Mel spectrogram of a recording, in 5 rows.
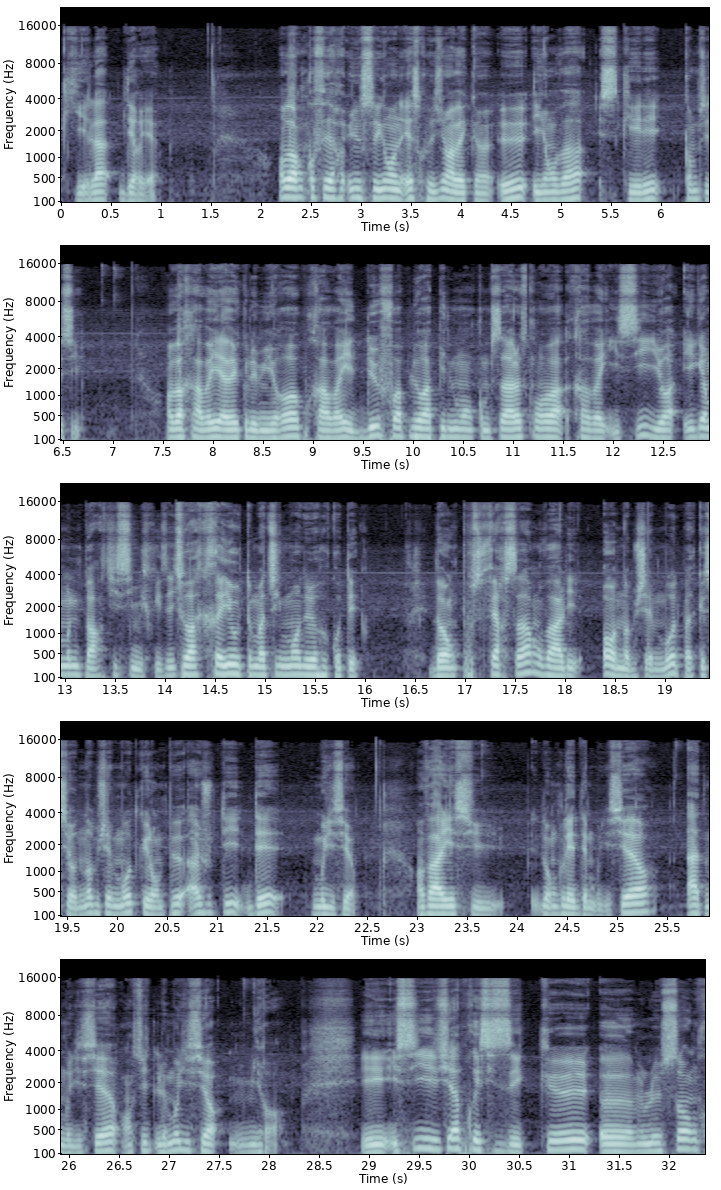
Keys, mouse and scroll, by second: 1.2-1.7 scroll up 3, 1.7-3.2 ctrl+scroll down 2, 3.2 e, 4.7 s, 8.2-8.9 scroll down 3, 8.9-9.4 ctrl+scroll down 3, 18.0 Tab, 19.9 ctrl+scroll up 1, 20.9-22.4 scroll up 1, 23.5 click, 27.9 click, 29.0-30.4 ctrl+scroll down 2, 30.4-31.4 scroll up 5.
